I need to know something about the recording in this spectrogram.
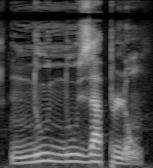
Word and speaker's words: nous nous appelons: And then little link would be perfect, so let's pronounce the whole thing again. Nous nous appelons. Nous nous appelons. Okay, final S doesn't exist.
